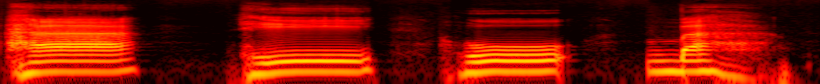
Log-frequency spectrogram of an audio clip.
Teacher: Dari pangkal tenggorokan, bukan dari dada. Dari pangkal kerongkongan atau pangkal tenggorokan. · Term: ha besar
